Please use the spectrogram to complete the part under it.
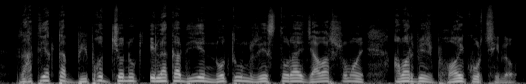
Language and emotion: Bengali, fearful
